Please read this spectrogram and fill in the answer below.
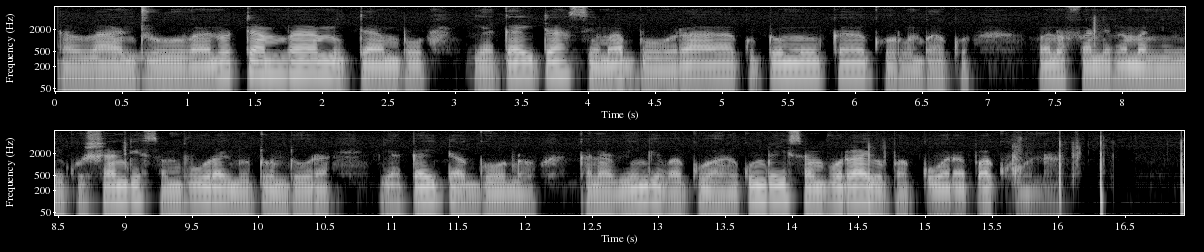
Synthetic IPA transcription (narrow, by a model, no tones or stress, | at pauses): ʋantʰuʋano̞tambamitambo̞ | jakaitase̞mabʱo̞ɾakuto̞mukaɡʱoɾumbako | ʋano̞faniramaniŋɡikuʃandisaɱvuɾaino̞to̞ndo̞ɾa | jakaitaɡʱo̞ɗokanaʋeŋɡe̞ʋakuɦaɾakuŋɡoisaɱvuɾajo̞pakoɾapakʰoːna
